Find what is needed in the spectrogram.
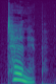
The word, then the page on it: turnip: ‘tɜ:rnıp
